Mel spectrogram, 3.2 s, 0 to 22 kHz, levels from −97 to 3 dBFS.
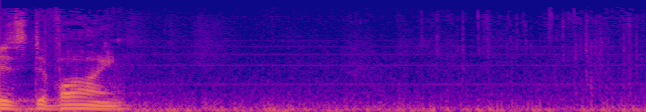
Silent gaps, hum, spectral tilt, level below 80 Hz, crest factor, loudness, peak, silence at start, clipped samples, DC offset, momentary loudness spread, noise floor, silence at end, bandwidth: none; none; -6.5 dB/octave; -52 dBFS; 22 dB; -31 LUFS; -14 dBFS; 0 s; under 0.1%; under 0.1%; 24 LU; -52 dBFS; 0 s; 16.5 kHz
